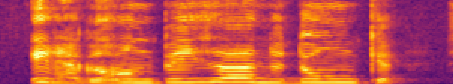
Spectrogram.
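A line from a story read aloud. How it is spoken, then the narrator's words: Exclaiming. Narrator (French): s'écria Mahoudeau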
